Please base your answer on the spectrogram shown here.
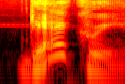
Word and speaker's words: Dacre: Dacre. Oh, well, how about that? It's not spelled like a daiquiri, but it could be pronounced that way.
